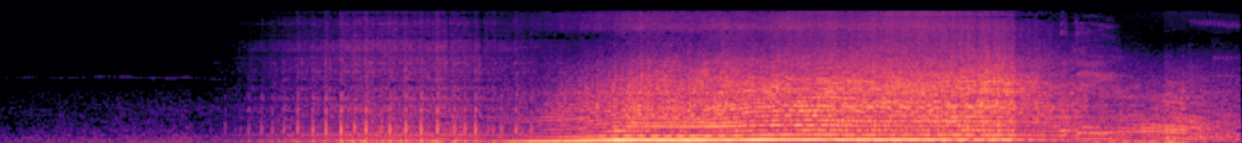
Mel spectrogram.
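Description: Two-stroke paramotor engine, a Vittorazi Moster, fading in and throttling up to a steady high-revving run, then easing back in pitch and loudness about ten seconds in.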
